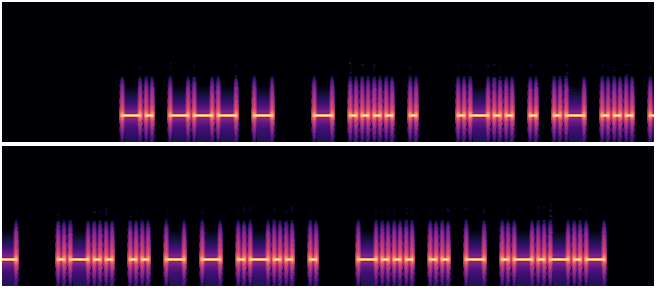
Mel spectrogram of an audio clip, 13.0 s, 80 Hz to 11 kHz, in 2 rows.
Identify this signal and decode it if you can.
Morse code, heard as a keyed tone, about 20 wpm, 700 Hz. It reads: NOT THE LEAST LITTLE BIT.
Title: Sentences from Top 900 Words 20wpm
